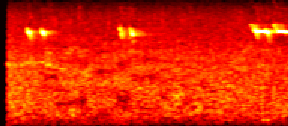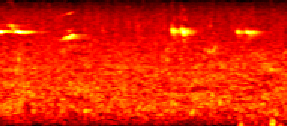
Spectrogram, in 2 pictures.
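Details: Grey wagtail calls beside the Couze Pavin stream, with a second bird also calling: thin, sharp high notes given singly or in quick pairs at irregular intervals, over the constant rushing noise of running water.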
